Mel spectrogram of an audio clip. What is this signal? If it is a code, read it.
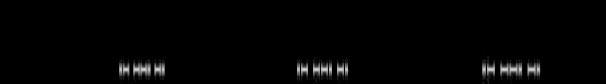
Morse code, heard as a keyed tone, about 63 wpm, 700 Hz. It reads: AGN AGN AGN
